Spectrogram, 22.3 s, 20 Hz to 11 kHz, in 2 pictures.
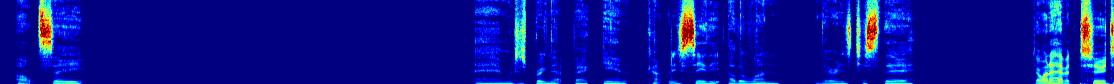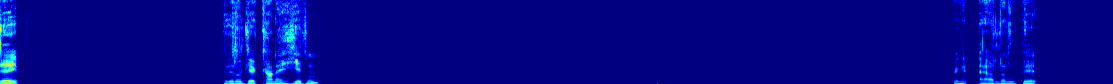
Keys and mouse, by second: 1.9 click, 5.5 click, 9.4-10.7 drag, 11.5 alt+z, 12.3-13.0 drag, 13.0-15.6 middle drag, 14.0-15.6 drag, 18.2 alt+z, 19.6-21.4 drag, 22.0 click.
